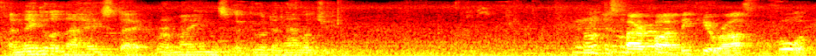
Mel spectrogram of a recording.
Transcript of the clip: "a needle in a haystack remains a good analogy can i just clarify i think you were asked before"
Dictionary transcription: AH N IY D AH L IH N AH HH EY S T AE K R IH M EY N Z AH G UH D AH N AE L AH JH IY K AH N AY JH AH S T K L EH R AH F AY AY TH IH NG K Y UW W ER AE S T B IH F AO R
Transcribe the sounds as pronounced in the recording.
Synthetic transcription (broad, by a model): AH N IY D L IH N AH HH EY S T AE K R IH M EY N Z AH G UH D AH N AE L AH JH IY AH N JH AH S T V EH R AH F AY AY TH IH NG K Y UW W ER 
